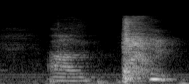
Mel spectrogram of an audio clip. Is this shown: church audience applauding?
no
